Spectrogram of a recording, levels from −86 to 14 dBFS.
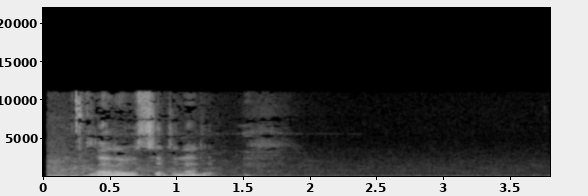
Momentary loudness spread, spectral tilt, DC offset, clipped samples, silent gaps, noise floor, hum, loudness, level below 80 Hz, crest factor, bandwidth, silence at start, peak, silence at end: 25 LU; -4.5 dB/octave; under 0.1%; under 0.1%; none; -55 dBFS; none; -18 LUFS; -30 dBFS; 22 dB; 11.5 kHz; 0.05 s; 0 dBFS; 2.1 s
